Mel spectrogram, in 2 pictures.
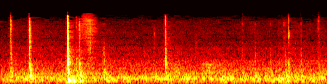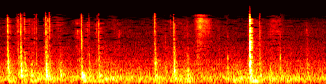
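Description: Someone types on a computer keyboard while writing code for a CPU usage query, a scattered run of many light, irregular key clicks broken by brief pauses, with a few sharper taps standing out and no voices.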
